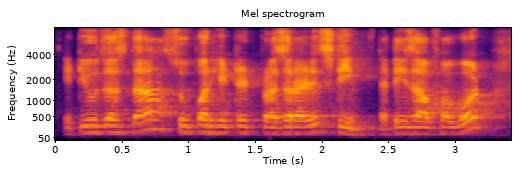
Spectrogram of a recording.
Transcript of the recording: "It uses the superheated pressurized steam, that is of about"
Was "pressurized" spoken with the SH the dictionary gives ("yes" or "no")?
no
